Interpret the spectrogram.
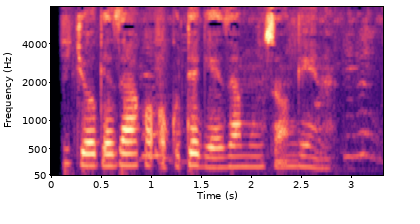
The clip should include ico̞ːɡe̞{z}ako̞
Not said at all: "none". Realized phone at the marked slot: z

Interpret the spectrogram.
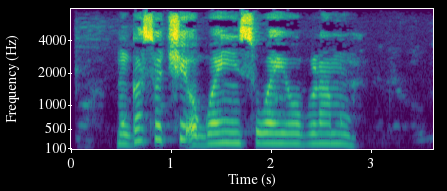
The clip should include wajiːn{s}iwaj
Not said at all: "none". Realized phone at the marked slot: s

